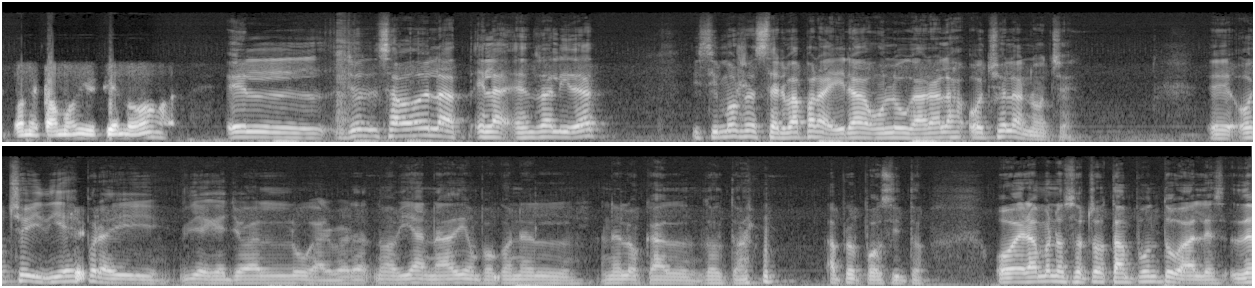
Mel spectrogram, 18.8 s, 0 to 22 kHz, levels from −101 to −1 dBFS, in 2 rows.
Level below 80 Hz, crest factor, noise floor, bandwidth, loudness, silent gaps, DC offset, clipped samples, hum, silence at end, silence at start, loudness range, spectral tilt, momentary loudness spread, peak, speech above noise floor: -38 dBFS; 18 dB; -47 dBFS; 15 kHz; -19 LUFS; none; under 0.1%; under 0.1%; none; 0 s; 0 s; 7 LU; -6 dB/octave; 11 LU; 0 dBFS; 29 dB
